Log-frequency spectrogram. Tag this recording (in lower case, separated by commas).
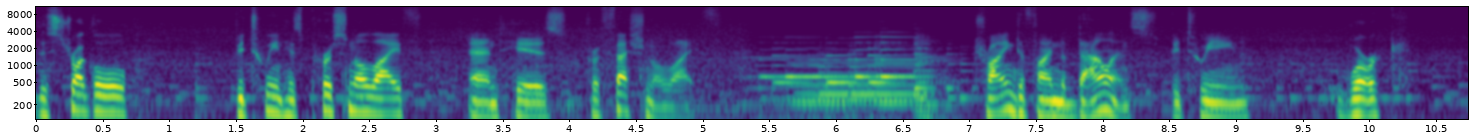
soundtrack music, speech, music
